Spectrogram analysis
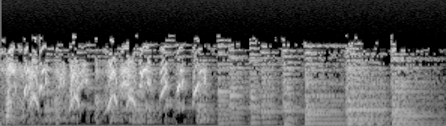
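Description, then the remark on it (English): A small dog yips and barks in a quick, excited burst of about a dozen high, loud sounds, followed by a few seconds of sustained melodic tones. “My dog and I play.”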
